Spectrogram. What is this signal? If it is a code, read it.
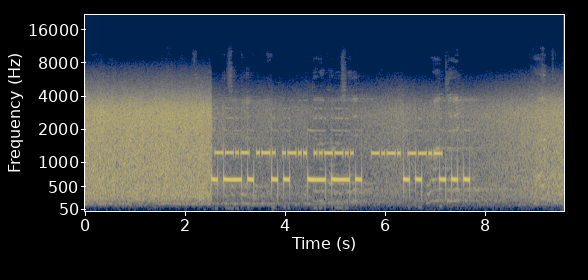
Morse code, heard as two keyed tones. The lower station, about 10 wpm, 650 Hz: RIG IS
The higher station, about 23 wpm, 1220 Hz: QRL? CQ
